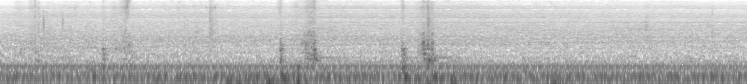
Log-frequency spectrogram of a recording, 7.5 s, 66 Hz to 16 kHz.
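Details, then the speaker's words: T1N Sprinter van, front axle: soft low hum with faint brushing ticks as the wheel turns; a normal-sounding wheel bearing with only slight disc brake drag, unlike the other side's scraping bearing. "okay so we hear a little bit of disc Disc break H we hear a little bit of disc brake drag there"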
